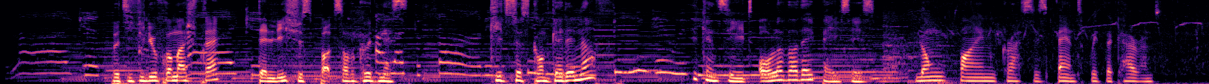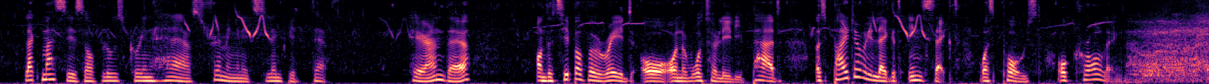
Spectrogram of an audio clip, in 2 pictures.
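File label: French English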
